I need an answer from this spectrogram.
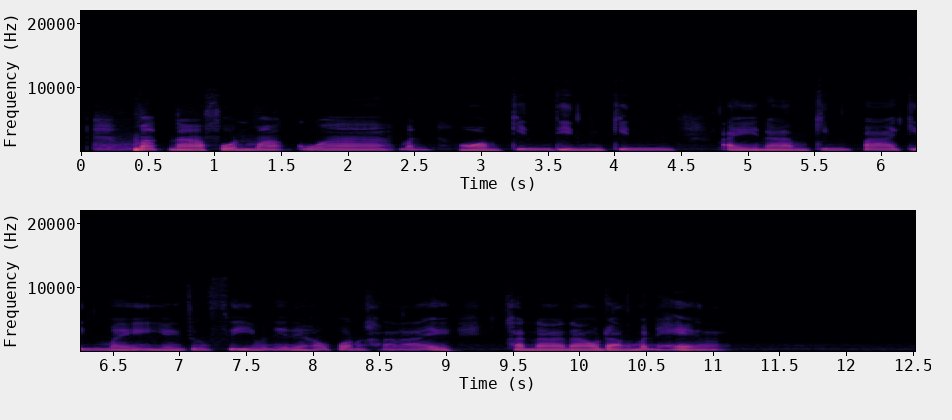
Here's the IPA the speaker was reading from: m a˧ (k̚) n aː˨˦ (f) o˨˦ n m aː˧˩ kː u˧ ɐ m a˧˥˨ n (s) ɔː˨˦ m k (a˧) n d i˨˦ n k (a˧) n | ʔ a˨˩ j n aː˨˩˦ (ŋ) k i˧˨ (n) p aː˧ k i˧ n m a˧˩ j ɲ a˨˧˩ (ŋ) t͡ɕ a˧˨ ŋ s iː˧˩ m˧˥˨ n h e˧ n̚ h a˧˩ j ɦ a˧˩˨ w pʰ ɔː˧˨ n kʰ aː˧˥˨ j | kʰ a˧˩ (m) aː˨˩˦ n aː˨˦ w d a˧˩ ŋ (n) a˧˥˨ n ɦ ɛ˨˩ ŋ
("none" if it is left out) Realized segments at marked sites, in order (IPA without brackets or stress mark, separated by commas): k̚, f, h, i˧, i˧, m, n, ŋ, n, m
